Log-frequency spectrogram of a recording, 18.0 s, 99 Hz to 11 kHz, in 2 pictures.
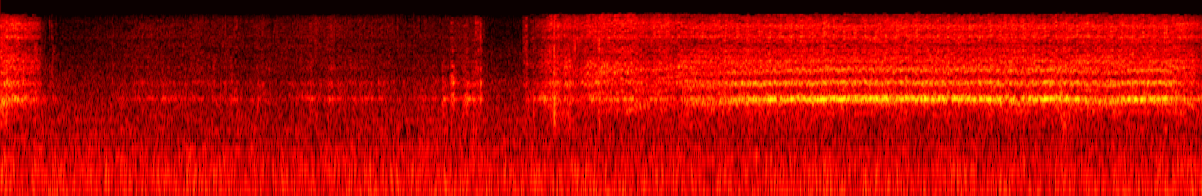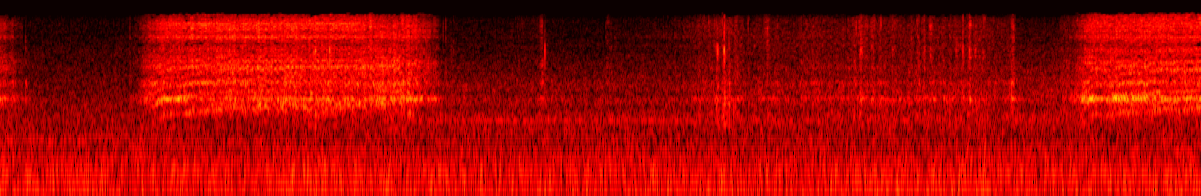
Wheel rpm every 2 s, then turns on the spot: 20, 20, 100, 110, 50, 90, 10, 20, 50.
0-2 8-10 12-16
